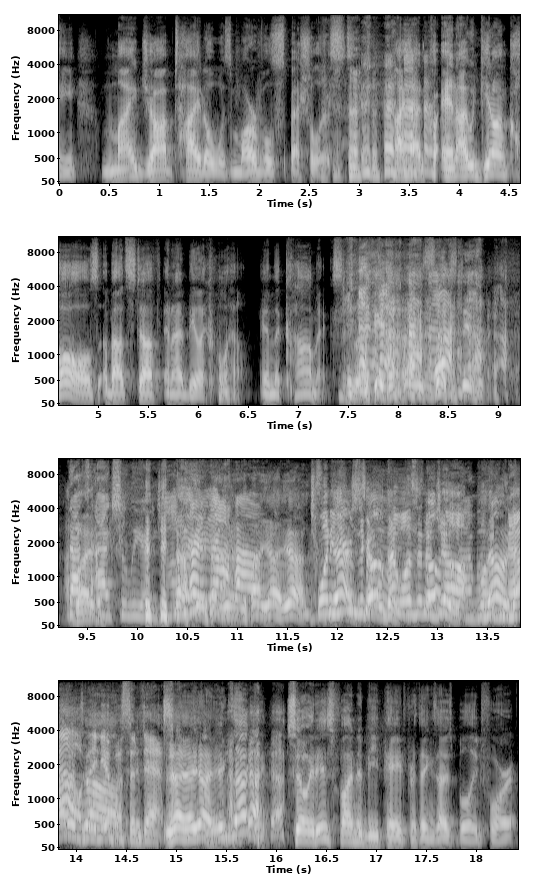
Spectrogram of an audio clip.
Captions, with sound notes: My job title was Marvel Specialist. (LAUGHTER) And I would get on calls about stuff, and I'd be like, "Well, in the comics..." -(ALL LAUGHING) -That's actually a job. Yeah, yeah, yeah. Twenty years ago, that wasn't a job. But now they give us a desk. Yeah, yeah, exactly. So it is fun to be paid for things I was bullied for.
